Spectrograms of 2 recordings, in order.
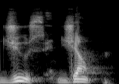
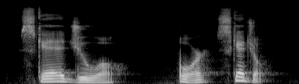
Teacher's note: we notice the DU making the J sound, like in juice and jump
